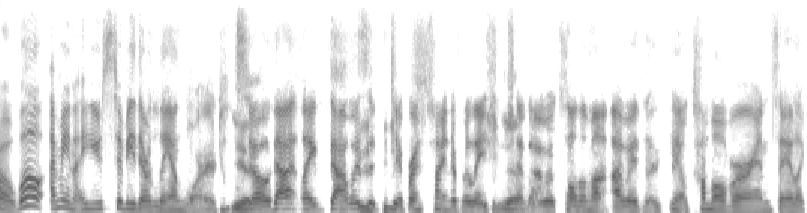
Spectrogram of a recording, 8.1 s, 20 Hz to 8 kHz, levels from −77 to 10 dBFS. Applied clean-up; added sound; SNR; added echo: neural mask model Resemble Enhance denoiser.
